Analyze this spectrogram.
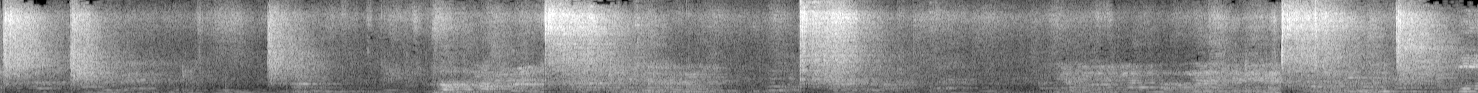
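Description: Steel longswords clash and ring in an echoing hall.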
